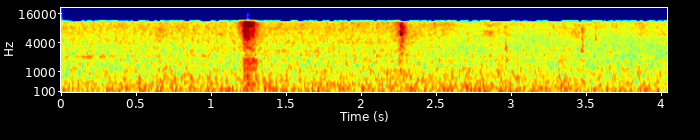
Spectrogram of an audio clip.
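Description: Steady low rumble of vehicle and traffic noise with a low hum, and two brief clicks about one and two seconds in.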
